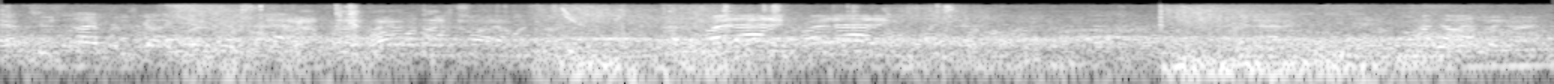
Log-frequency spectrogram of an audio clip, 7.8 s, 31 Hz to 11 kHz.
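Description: Booming rocket launcher blasts and explosions in a Halo match at MLG Toronto 2008, repeated hits under a fast-talking commentator and crowd babble.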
